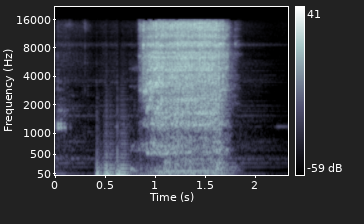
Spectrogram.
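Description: A short burst of a sewing machine stitching petticoat fabric: a few clunks as it starts, then a loud, steady whirring run for about a second before it stops, close and alone.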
